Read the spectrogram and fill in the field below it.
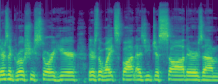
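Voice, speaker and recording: With a Canadian accent, a man speaks at a moderate pace in a fairly high voice that stays monotone and flat. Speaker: real estate agent. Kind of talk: map tour tutorial. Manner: casual with fillers.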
